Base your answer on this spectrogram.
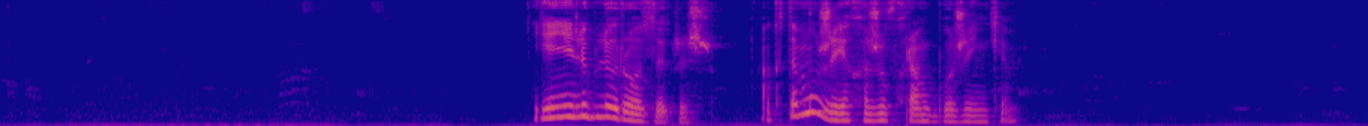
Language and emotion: Russian, neutral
